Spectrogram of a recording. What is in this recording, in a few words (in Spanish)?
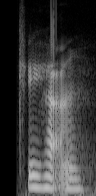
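Maya, Yucatán, male; INALI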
